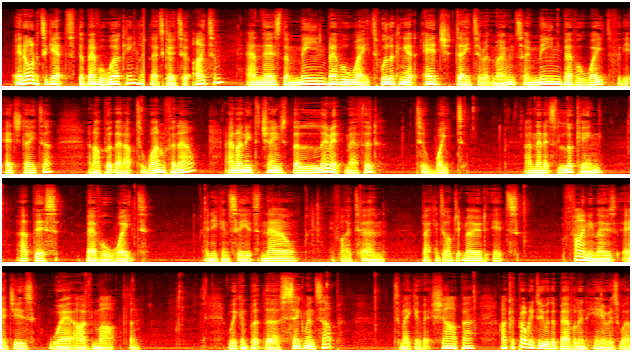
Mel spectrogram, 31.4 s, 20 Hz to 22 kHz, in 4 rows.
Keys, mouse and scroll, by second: 0.6 click, 7.0-13.7 drag, 14.6-14.9 scroll down 1, 14.9-15.7 middle drag, 19.6 Tab, 20.2-20.8 middle drag, 21.1-23.7 middle drag, 25.1-27.6 middle drag, 27.6 click, 28.2-31.4 middle drag.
